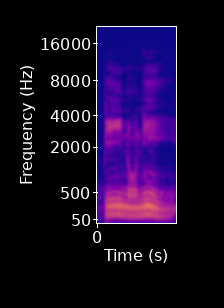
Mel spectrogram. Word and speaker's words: 베노니: 본래 발음은 벤이 아니고 빈입니다. 비노니 이렇게 읽습니다.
